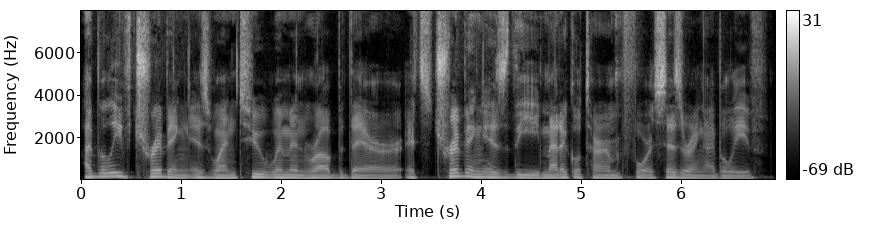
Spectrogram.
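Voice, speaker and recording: A man's voice: fairly low pitch, moderate pace, dark tone, dry recording, clean studio sound. A man hosting a live comedy show with casual, bawdy banter in a mock-earnest manner.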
